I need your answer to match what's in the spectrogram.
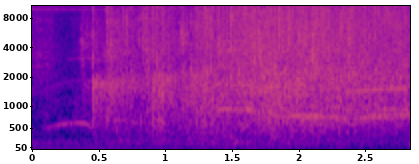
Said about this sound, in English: Well done, Tom. Well done. Yeah, keep those applause going.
